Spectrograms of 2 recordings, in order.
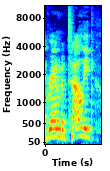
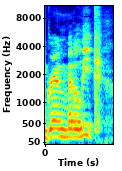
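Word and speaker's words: Gran Metalik: on TV keeps saying grand metal leak like you put the emphasis on the last syllable if I remember my span of class is correctly supposed to go on the second to last syllable but less there's next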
